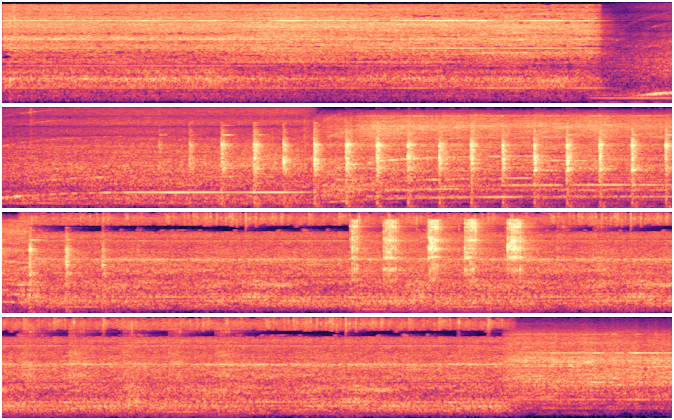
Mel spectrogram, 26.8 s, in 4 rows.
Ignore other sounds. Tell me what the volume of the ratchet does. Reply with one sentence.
The volume of the ratchet goes down.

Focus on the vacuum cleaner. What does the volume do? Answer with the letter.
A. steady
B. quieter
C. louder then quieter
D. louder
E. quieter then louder
A.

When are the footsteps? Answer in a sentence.
You can't hear the footsteps here.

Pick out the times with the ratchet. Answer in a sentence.
The ratchet can be heard from 16.9 to 22.4 s.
